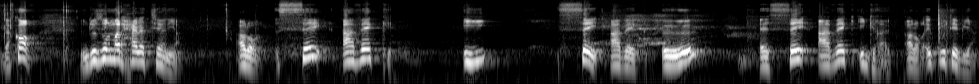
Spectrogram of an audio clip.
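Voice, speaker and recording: A man with a Moroccan Arabic accent teaching French pronunciation. He explains patiently, often checks that listeners follow, and says example words slowly. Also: fairly high pitch, sing-song, slight background noise. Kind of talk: classroom-style lesson explanation.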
